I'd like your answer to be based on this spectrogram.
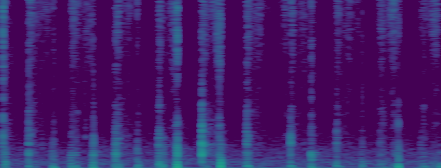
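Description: A deck of tarot cards is shuffled by hand at close range, a rapid run of crisp riffling slaps and flicks in a busy, uneven rhythm.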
